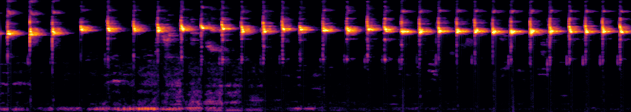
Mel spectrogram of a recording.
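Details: Lovebird ngekek chatter meant to spur other lovebirds to sing: a fast run of sharp, high chips, about four per second, speeding into an unbroken rattling trill, with a faint low hum early on.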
